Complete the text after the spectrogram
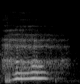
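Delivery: high gasp of disbelief; shocked gasp. Retold or imitated. Crowd hearing the news, gasping high. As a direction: gasp as if stunned. Everyone reacts again.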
